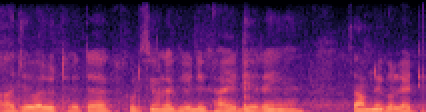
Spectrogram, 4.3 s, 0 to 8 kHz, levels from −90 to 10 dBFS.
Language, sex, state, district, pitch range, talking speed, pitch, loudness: Hindi, male, Madhya Pradesh, Umaria, 115-125 Hz, 170 wpm, 125 Hz, -17 LUFS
